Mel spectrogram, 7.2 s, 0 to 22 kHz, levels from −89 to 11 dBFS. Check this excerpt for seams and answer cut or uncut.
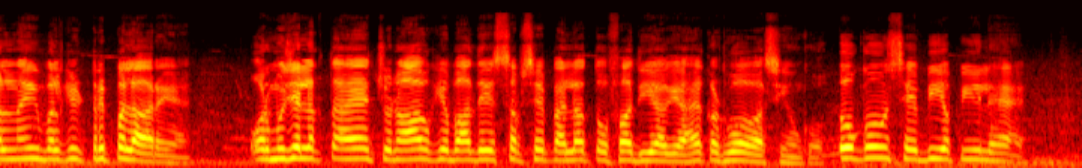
cut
